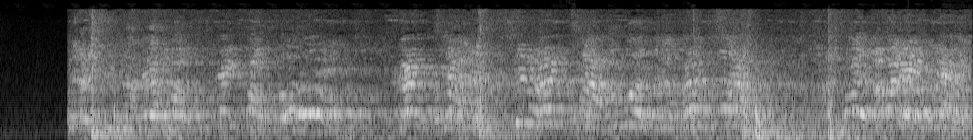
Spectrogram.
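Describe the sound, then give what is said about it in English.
Gunshots ring out as a string of dull, flat thuds at irregular intervals, muffled and slap-like rather than sharp, while people keep talking over them throughout. “Yo, why them shots sound like they fucking slamming the mat, like hitting the mat with their Bro, hands?”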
